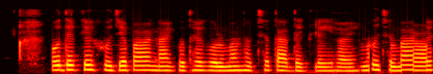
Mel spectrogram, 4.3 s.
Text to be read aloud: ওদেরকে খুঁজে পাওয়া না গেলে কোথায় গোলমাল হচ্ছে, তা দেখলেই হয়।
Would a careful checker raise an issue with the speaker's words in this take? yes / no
yes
